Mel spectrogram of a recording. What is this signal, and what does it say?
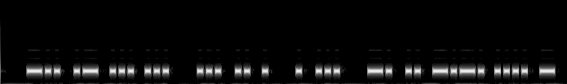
Morse code, heard as a keyed tone, about 27 wpm, 630 Hz. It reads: DASS SIE ES NICHT
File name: Schneewittchen Teil2 27wpm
